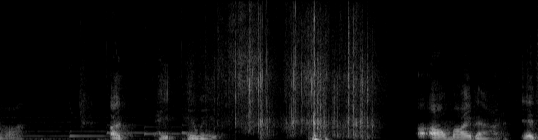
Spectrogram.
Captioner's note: flips thru papers, slaps them down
